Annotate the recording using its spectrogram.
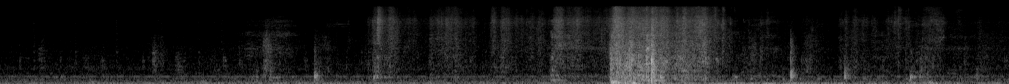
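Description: Cardboard card boxes and packaging being handled on a table: scattered light knocks and taps, with a louder rustling burst about six seconds in that lasts about a second.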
